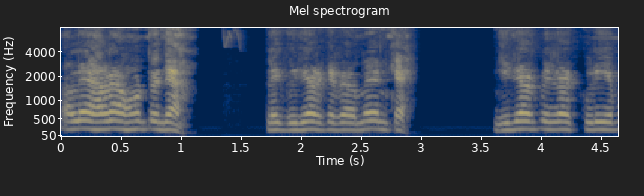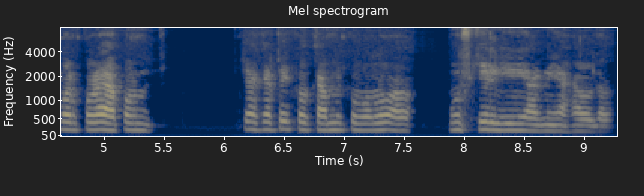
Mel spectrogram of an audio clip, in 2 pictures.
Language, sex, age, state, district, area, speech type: Santali, male, 60+, Jharkhand, Bokaro, rural, spontaneous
